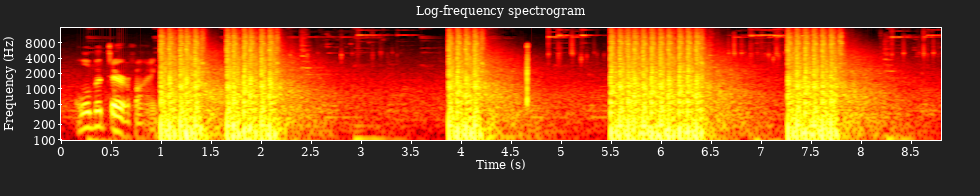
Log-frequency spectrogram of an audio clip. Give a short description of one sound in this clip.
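A submachine gun fires loud bursts with a ringing echo.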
